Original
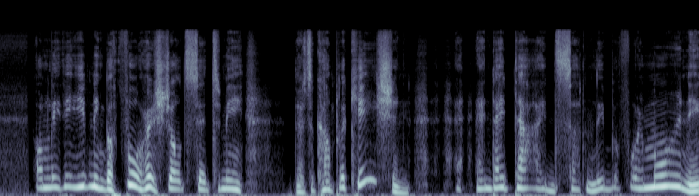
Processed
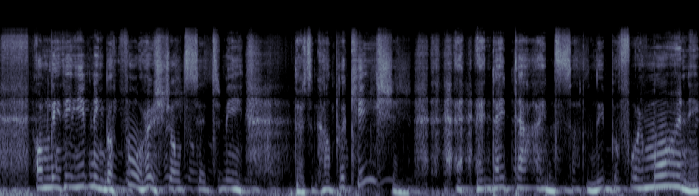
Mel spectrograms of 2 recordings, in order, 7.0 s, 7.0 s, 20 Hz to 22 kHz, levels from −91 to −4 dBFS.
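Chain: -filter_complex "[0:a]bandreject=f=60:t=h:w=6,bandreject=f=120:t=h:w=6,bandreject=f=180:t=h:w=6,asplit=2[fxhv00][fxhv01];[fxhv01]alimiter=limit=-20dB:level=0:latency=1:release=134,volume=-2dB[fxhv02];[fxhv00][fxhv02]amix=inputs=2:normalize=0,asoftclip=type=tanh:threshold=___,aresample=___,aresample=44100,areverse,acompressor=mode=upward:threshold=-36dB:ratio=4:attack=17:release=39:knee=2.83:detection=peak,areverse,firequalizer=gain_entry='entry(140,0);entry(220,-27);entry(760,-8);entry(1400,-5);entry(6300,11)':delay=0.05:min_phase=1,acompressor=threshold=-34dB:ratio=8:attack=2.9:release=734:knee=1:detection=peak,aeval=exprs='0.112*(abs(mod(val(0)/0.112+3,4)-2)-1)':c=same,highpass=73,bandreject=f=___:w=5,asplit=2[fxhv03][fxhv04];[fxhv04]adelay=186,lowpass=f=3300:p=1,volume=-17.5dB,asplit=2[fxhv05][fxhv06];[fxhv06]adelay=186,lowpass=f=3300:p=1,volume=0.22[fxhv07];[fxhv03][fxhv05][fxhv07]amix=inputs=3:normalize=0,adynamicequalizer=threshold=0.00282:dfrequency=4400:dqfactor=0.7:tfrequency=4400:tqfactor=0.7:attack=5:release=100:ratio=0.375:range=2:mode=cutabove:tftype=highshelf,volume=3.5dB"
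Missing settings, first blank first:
-11dB, 22050, 2900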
